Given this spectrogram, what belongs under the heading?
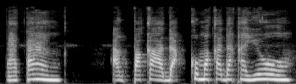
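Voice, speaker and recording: A woman's voice: medium pitch, flat delivery, measured pace, lightly acted. A woman playing an earnest, determined young daughter in a Philippine radio drama, speaking persuasively over music. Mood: respectful.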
